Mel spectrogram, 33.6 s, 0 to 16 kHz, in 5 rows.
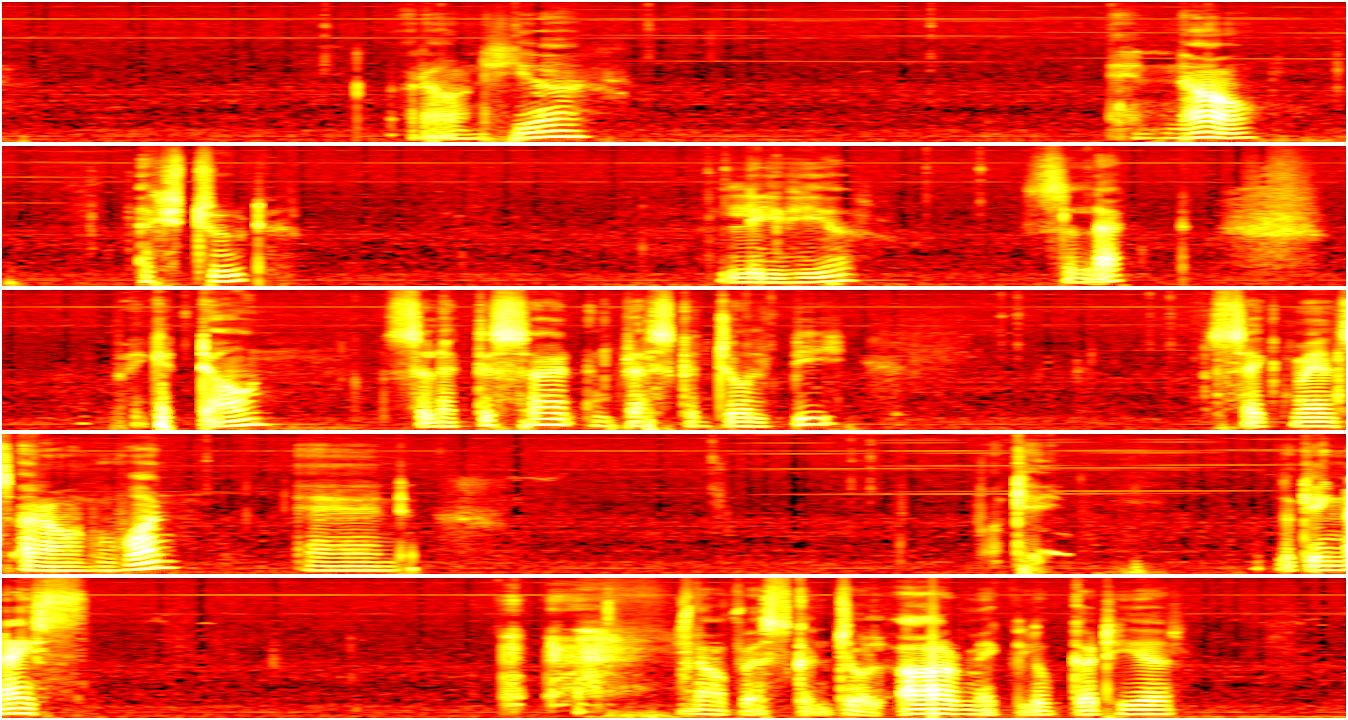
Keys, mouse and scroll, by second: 5.3 click, 5.5 click, 6.1-6.9 scroll up 1, 6.9 e, 11.1 drag, 11.9 click, 15.1 click, 16.2 ctrl+b, 18.2-20.1 drag, 20.9-24.0 shift+drag, 24.2 click, 26.9 click, 29.1 click, 30.2 ctrl+r.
